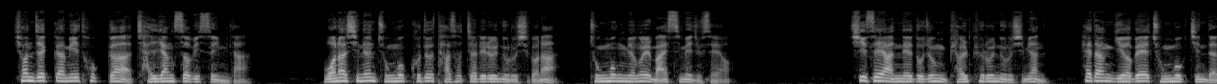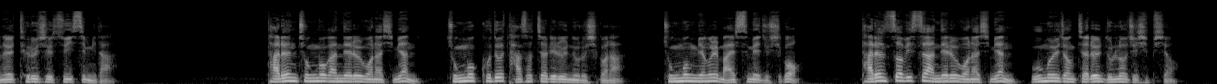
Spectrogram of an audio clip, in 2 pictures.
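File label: Korean, male, ARS; 남성 (Male); 광고; 나레이션; 캐릭터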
